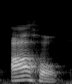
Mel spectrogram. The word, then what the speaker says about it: AHOF: Oh, it's Ahop. What? Yeah. Yeah, so it's like the word for 9 in Korean, but they do an F instead of a B.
